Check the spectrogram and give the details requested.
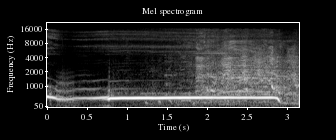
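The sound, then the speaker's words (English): A voice imitates a bloodhound's bark as one long, loud baying howl, starting with a slight dip, holding a steady mid pitch for about two seconds, then dropping off abruptly. “Bloodhounds bark like this.”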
